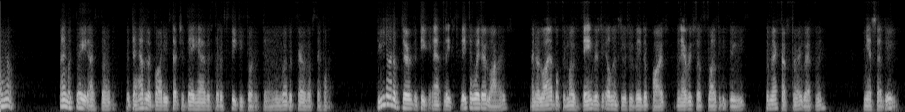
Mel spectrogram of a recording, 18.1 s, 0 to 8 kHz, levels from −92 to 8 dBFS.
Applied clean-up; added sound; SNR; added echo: neural mask model DeepFilterNet 3.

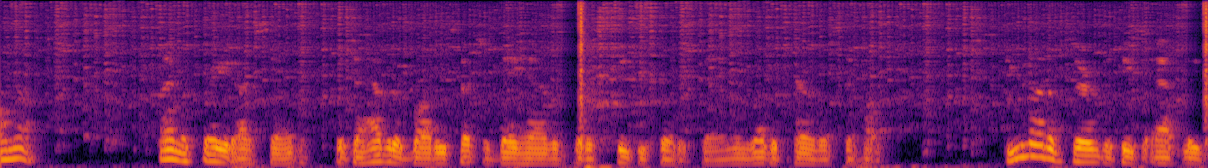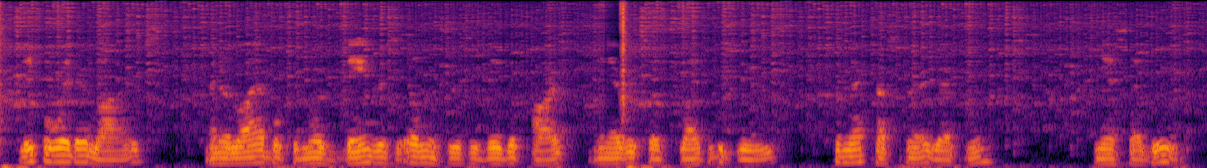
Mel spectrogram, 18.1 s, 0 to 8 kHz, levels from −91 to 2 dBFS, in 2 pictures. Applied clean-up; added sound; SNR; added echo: classical method WPE with log-MMSE.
